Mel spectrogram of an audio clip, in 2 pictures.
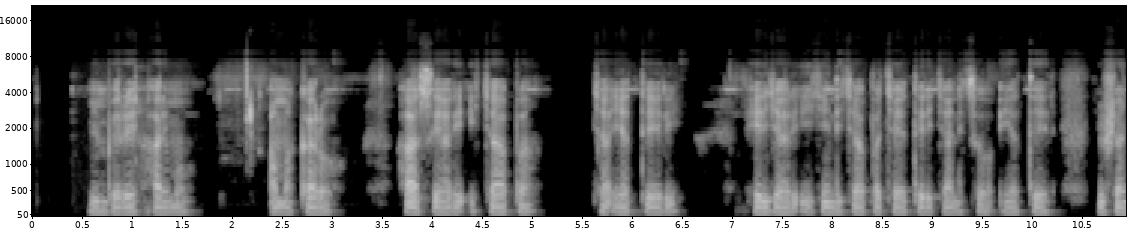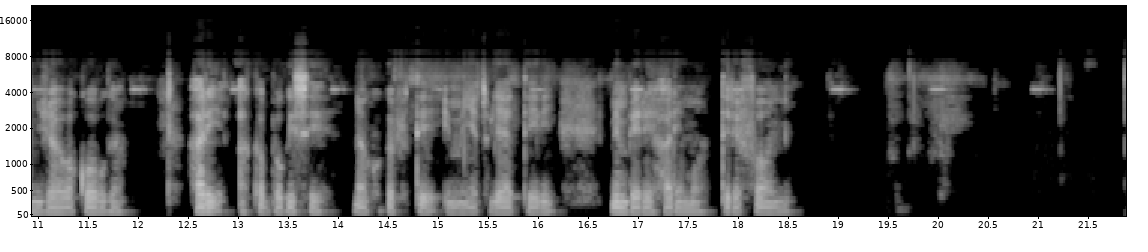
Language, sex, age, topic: Kinyarwanda, male, 18-24, finance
